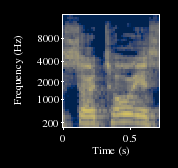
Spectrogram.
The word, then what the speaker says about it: sartorius: was going to school, sartorius. You remember Duran Duran with the song Notorious? We used to say it like that with the sartorius muscle and grab the muscle and go, sartorius.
